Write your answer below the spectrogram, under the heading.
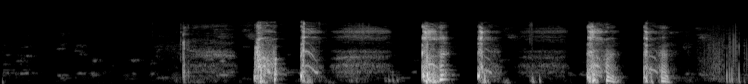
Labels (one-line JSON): {"expert_labels": [{"quality": "ok", "cough_type": "unknown", "dyspnea": false, "wheezing": false, "stridor": false, "choking": false, "congestion": false, "nothing": true, "diagnosis": "healthy cough", "severity": "pseudocough/healthy cough"}], "age": 51, "gender": "female", "respiratory_condition": false, "fever_muscle_pain": false, "status": "COVID-19"}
